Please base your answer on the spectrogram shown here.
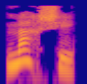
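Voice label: "marche", French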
